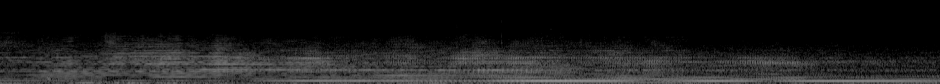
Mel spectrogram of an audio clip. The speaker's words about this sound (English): waiting for an airplane here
